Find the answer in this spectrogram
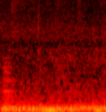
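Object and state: Nothing is struck.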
